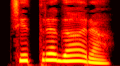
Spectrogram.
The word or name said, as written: ಚಿತ್ರಗಾರ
